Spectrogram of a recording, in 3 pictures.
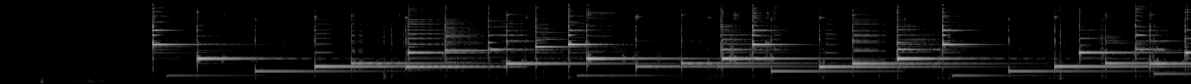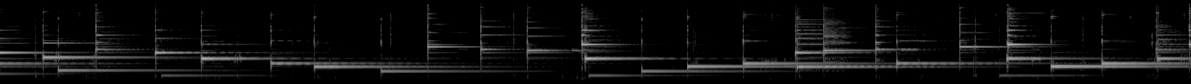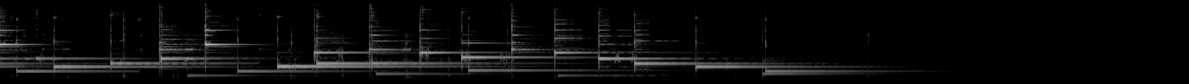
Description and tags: small MusicBox Swan Lake (Tchaikovsky)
